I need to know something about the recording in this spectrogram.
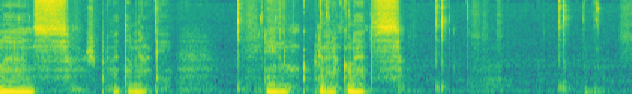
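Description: A man muttering and humming quietly under his breath in a few short unintelligible bursts, with occasional computer mouse clicks.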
